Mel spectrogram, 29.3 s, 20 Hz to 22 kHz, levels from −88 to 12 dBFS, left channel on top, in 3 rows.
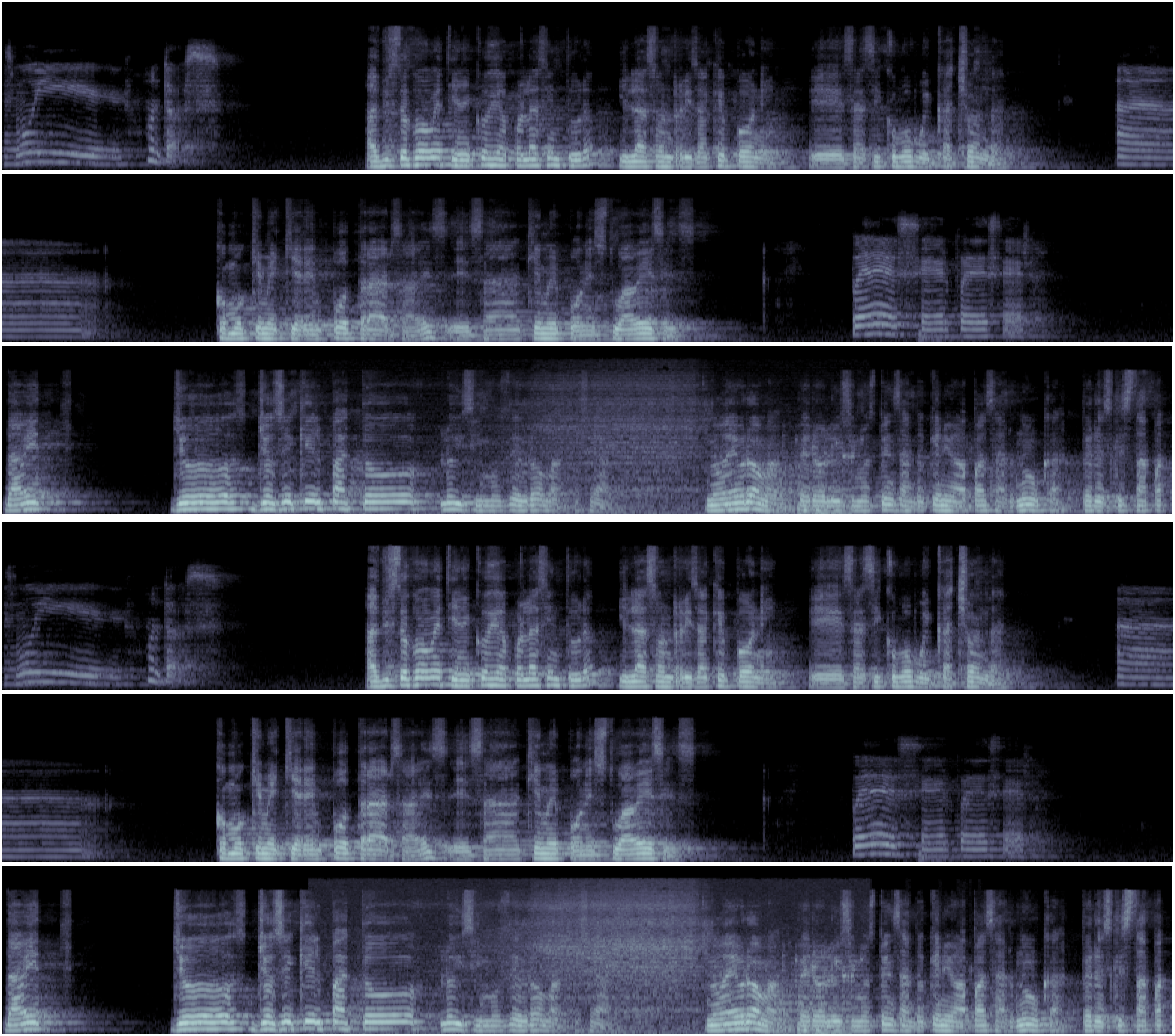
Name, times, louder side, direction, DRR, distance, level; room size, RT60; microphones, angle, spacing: voice 1, 0.0-1.8 9.3-10.6 16.8-18.4, left 2 dB, 60° left, 2 dB, 3.1 m, -38 dB
voice 2, 3.0-6.5 6.7-8.4 11.5-15.5 19.5-19.9 20.9-24.6 25.4-29.2, right 1 dB, 35° right, 4 dB, 1.6 m, -21 dB
sound 1, 22.1-26.7 27.0-27.7, right 5 dB, 55° right, 0.8 m, -34 dB
27.5 x 24.0 x 5.5 m, 0.79 s
head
